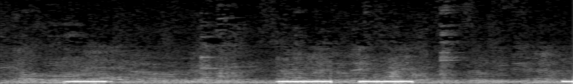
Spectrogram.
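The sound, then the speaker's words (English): A phone number is dialed: four steady electronic keypad beeps, each lasting under half a second and unevenly spaced, sounding over a faint murmur of background noise. “OK, I'll phone her.”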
